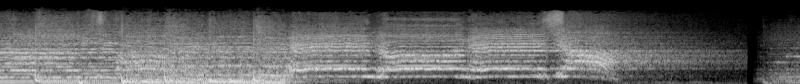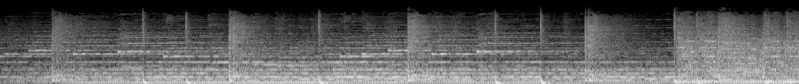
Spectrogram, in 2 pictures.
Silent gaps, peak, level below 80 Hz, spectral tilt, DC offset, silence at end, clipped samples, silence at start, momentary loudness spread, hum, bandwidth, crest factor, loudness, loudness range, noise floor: none; 0 dBFS; -22 dBFS; -5 dB/octave; under 0.1%; 0 s; under 0.1%; 0 s; 7 LU; none; 13.5 kHz; 12 dB; -11 LUFS; 7 LU; -41 dBFS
